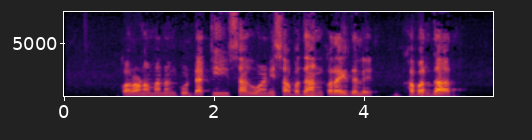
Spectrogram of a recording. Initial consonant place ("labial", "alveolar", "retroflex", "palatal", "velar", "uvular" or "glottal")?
velar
